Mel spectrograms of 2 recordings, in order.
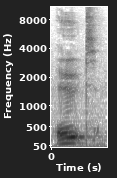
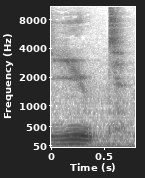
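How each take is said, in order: First: The word begins with a plain oo sound. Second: The word begins with a yoo sound. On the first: The speaker calls it wrong. "Oot is not correct" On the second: The speaker calls it right. "It's Ute"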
